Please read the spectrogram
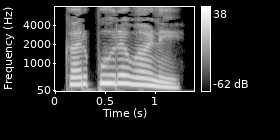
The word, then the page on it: ಕರ್ಪುರವಾಳೆ: karpuravāḷe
